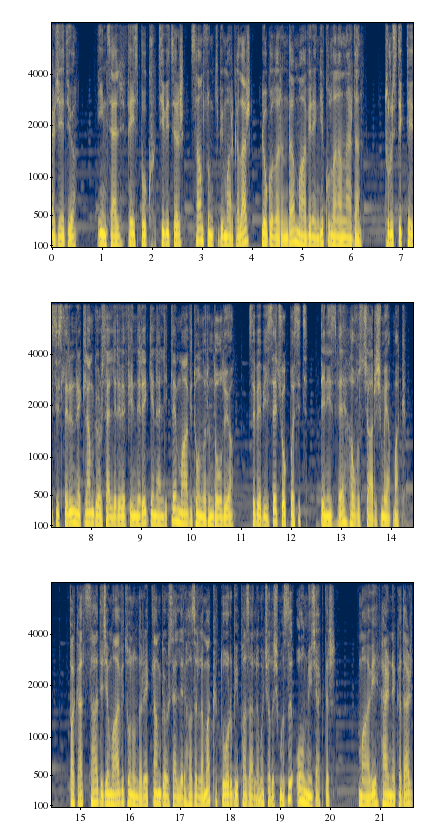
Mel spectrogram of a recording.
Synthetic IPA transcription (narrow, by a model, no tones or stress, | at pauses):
æɾd͡ʒiɦe̞d̪ijo̞ | int̪ʰælʲfejsbukt̪ʰivit̪ʰɯɾsamsuŋk̚ɟ̥ibimaɾkʰalˠaɾ | lʲo̞ɡo̞lˠaɾɯnd̪amaːviɾɛɲɟikʰulˠːananlˠaɾd̪an | t̪ʰuɾist̪ʰic̚t̪ʰɛsislʲe̞ɾinɾɛclʲamɟø̞ɾsælʲːe̞ɾivɛfilʲmlʲeɾiɟe̞nɛlʲːicʲlʲɛmaːvit̪ʰo̞nlˠaɾɯnd̪ao̞lˠujo̞ | se̞be̞biːsɛt͡ʃʰo̞k̚basit̪ | d̪̥e̞nizvɛɦavust͡ʃʰaːɾɯʃɯmɯjap̚mak | fakʰat̪saːd̪e̞d͡ʒɛmaːvit̪ʰo̞nund̪aɾɛclʲamɟø̞ɾsælʲːe̞ɾiɦazɯɾlˠamakd̪̥o̞ːɾubiɾpʰazaɾlˠa̰ma̰t͡ʃʰalˠɯʃma̰sɯʔo̞lˠmɯjad͡ʒa̰k̚t̪ʰɯɾ̥ | maːvihæɾnɛkʰad̪aɾ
